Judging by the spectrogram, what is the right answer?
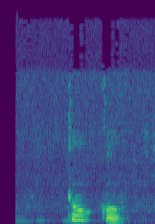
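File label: "tʋko", Mooré; reservoir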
